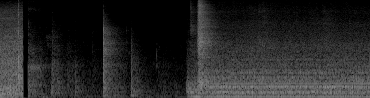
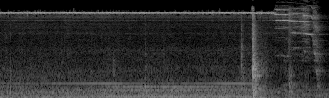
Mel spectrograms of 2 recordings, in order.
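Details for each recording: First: Mabe washer-dryer combo after the dryer drum was removed and reassembled to cure a noise: a steady, even motor hum as the drum spins, with no friction, scraping or squealing, between a few clunks. Repair fixed. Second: Mabe washer-dryer combo ("centro de lavado") dryer drum turning with a steady rubbing drone and faint thin squeal. The drum is removed to repair it.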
